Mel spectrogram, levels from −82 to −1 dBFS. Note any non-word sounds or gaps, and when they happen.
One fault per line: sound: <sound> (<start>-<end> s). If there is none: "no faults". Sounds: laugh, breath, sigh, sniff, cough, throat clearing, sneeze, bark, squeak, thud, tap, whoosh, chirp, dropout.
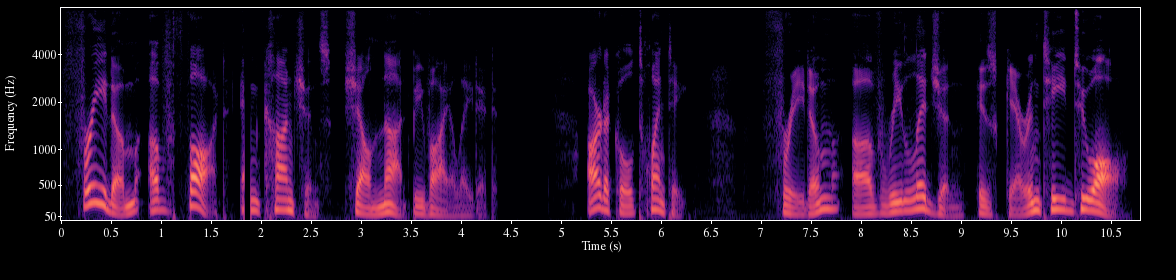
sound: dropout (1.8-1.9 s)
